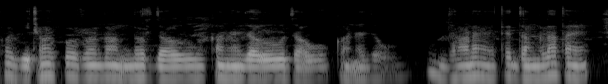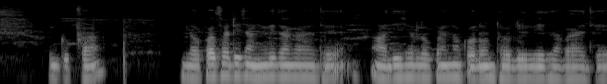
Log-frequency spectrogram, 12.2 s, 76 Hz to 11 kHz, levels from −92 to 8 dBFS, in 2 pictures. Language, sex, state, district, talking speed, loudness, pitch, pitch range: Marathi, male, Maharashtra, Nagpur, 120 wpm, -39 LUFS, 115 Hz, 110-120 Hz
